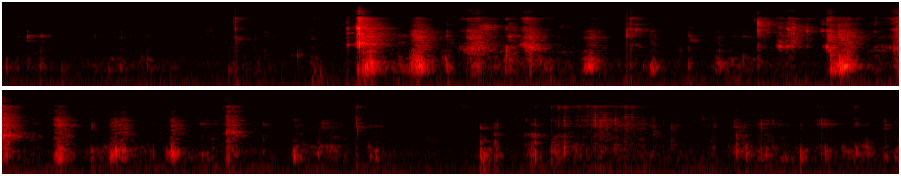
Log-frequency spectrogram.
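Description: Crisp veggie potato chips being crunched and chewed, with two loud spells of crunching about three and a half and eight seconds in, and softer chewing of a turkey sandwich in between and near the end.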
